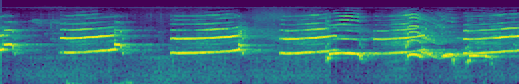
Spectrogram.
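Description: A red-tailed falcon calls with several shrill, piercing cries, the first few steady and separated by short gaps, the last ones wavering and sliding downward. Loud and high-pitched, with no talking.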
